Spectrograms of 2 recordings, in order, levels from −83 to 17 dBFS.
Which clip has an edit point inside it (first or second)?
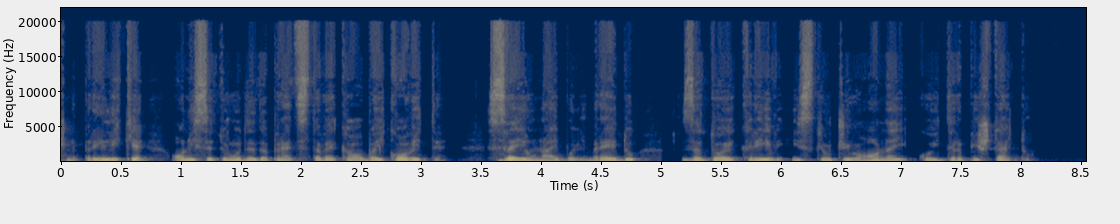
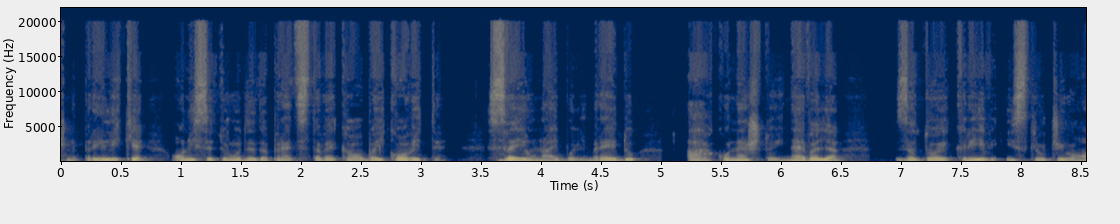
first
